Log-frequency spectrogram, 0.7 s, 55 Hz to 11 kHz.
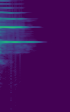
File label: OBOE2, F#6; Xsample VOL-6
